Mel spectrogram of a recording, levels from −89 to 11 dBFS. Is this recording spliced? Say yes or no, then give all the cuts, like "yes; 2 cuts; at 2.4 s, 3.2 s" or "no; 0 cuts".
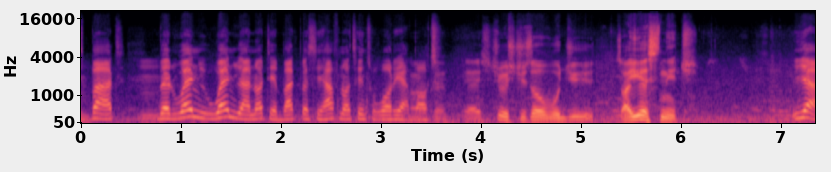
no; 0 cuts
